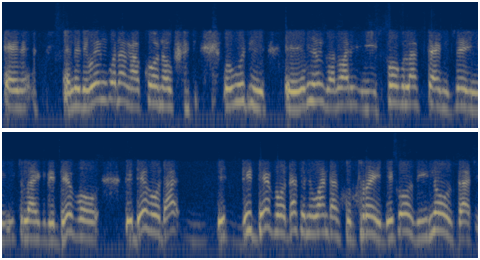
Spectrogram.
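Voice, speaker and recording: High-voiced South African Zulu man, phone line. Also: expressive, gravelly, no room sound. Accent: South African Zulu-language. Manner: halting and repetitive, switching between English and Zulu. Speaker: caller to a religious radio show. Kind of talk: personal testimony, casual and conversational. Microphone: telephone.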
